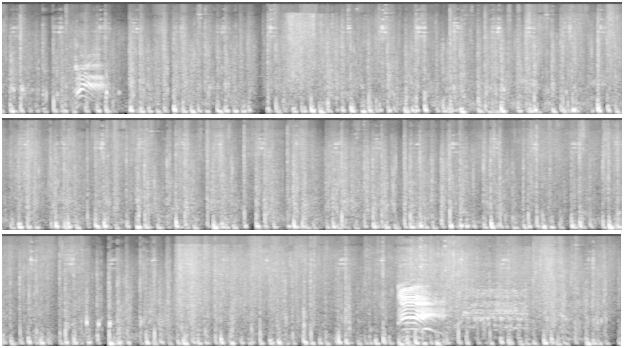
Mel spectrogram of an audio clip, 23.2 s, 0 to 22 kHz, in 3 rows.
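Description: Horse hooves clatter in a rapid galloping rhythm in Red Dead Redemption 2, steady and close throughout, with occasional whinnies and brief spoken voices over the hoofbeats.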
